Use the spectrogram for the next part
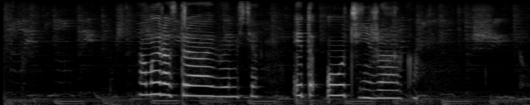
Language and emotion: Russian, sad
